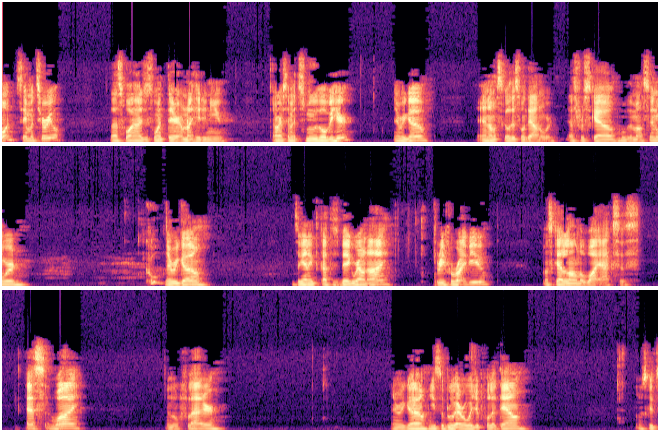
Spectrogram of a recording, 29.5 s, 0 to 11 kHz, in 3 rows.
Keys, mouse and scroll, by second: 6.2 click, 8.3 s, 13.3 middle click, 17.2 KP_3, 20.7 s, 27.6 click.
